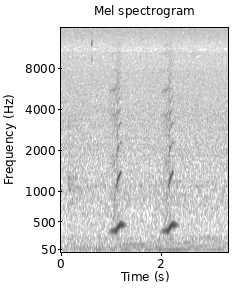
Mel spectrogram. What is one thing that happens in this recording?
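A phone makes short whooshing alert sounds.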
